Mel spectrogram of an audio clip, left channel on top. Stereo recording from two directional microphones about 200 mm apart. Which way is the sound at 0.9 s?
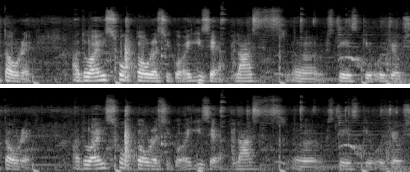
40° left (ahead or behind).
